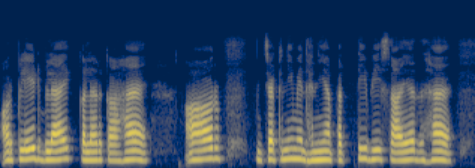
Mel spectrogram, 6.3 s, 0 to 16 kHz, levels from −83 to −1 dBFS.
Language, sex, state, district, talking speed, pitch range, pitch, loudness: Hindi, female, Jharkhand, Ranchi, 130 wpm, 185-205 Hz, 190 Hz, -15 LUFS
